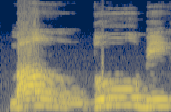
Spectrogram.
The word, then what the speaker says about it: المغضوب: একই সিস্টেম বলতেছো তুমি, মাগ সাকিনের উচ্চারণ ধরে রাখবে, ছাড়বে না, মাগদুবি বলো, মাগদুবি غير المغضوب গায়রিল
